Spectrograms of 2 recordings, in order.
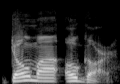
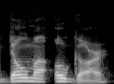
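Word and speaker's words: Ndoma-Ogar: Doma Ogar. I'm assuming the N is silent. N-D-O-M-A. E.J. Doma Ogar, 6'2", 305 from Allen, Texas.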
